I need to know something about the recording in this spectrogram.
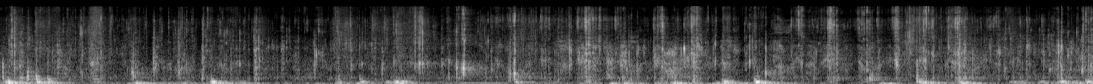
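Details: Pit bull at lunch on raw chicken, duck and cauliflower, indoors, recorded close for ASMR; steady crunching and wet biting with deep thumps, irregular rhythm throughout.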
